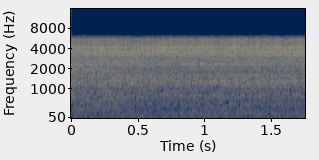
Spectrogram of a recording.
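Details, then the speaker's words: Chennic DC-to-DC converter in 1987 Dodge Daytona electric conversion, 177.7 V pack, with headlights and power steering loading it: steady high airy hiss; converter works but hisses, notably hot to touch, cause unknown. "so a power steering pump is loud obnoxious dtdc converter does work but makes a weird hissing noise"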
